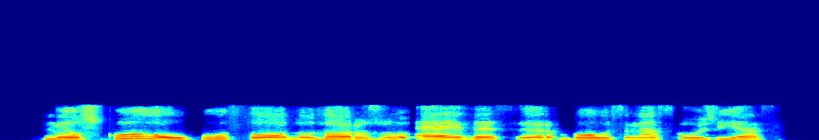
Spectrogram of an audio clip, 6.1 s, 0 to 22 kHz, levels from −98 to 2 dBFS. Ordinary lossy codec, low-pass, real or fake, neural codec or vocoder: AAC, 32 kbps; 5.4 kHz; fake; codec, 16 kHz, 2 kbps, X-Codec, HuBERT features, trained on general audio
